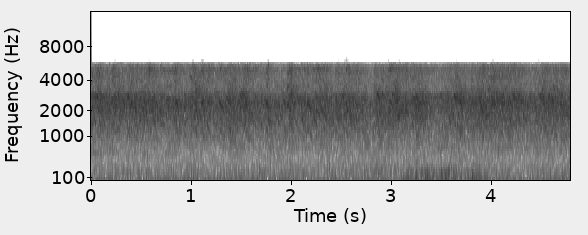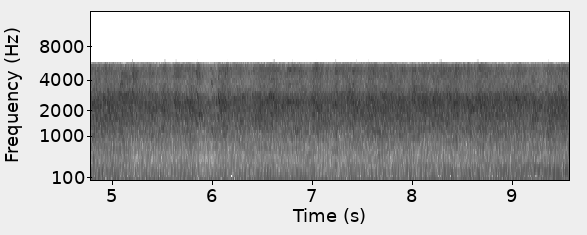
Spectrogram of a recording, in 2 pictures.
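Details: Jackdaws in a large congregation, carrying several streets away, produce a thick, constant chorus of overlapping short calls, with a low rustle midway.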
